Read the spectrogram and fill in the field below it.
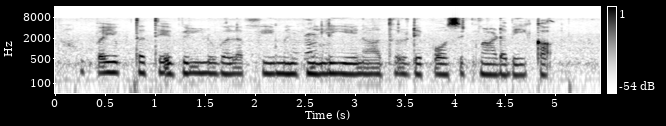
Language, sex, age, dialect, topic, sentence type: Kannada, female, 25-30, Central, banking, question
